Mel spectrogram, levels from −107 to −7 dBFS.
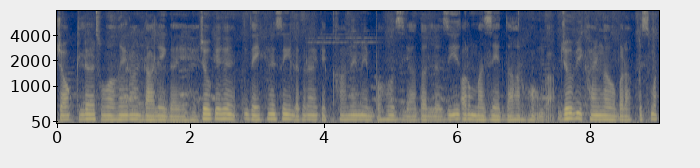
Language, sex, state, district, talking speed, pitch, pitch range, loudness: Hindi, male, Jharkhand, Sahebganj, 185 wpm, 110 Hz, 105-120 Hz, -42 LUFS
